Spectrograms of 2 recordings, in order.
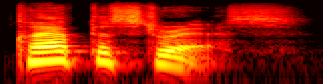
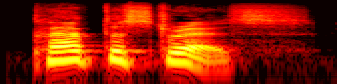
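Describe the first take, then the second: No difference in how they are said.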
